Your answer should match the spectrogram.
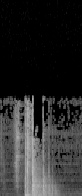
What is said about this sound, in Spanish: Hace un boquete en una pared con un mazo, lo tira y mira dentro.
